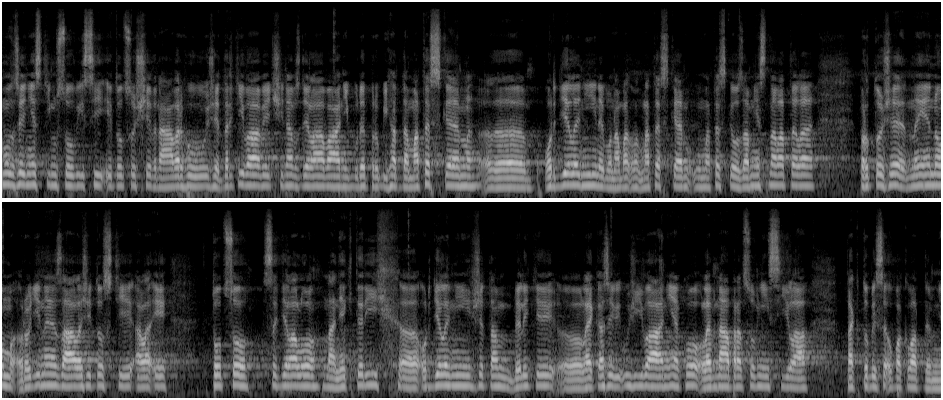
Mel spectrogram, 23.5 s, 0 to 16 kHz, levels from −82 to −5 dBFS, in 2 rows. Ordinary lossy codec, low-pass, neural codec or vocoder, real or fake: AAC, 64 kbps; 14.4 kHz; vocoder, 48 kHz, 128 mel bands, Vocos; fake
